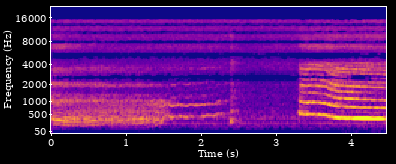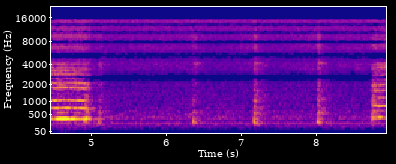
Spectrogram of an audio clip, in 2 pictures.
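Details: Elderly male Italian Greyhound, 13 years old, 'talking' to his owner in a small room, a habit every morning and night; a long wavering whine sliding upward, then a drawn-out tonal moan falling in pitch, with soft clicks after.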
